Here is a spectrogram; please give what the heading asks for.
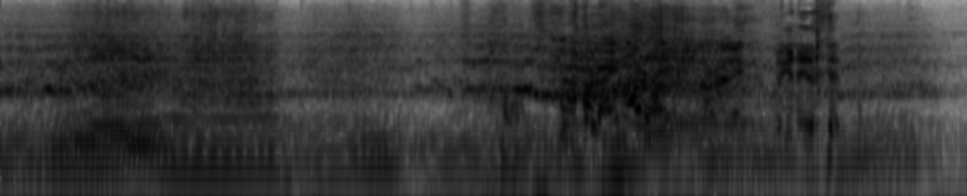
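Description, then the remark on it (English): A car's engine revs and surges as it spins in tight circles and figure eights right next to the speakers, doing donuts, tires screeching and skidding in wavering squeals, with voices faintly in the background. “Oh, they're doing donuts.”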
